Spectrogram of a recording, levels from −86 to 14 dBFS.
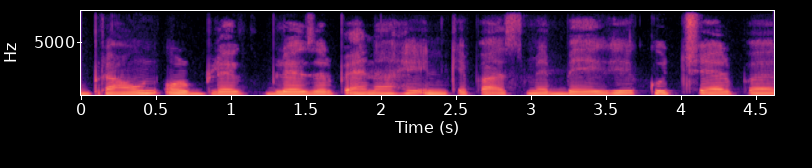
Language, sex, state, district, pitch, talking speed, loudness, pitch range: Hindi, female, Punjab, Fazilka, 205 Hz, 180 wpm, -15 LUFS, 195-210 Hz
